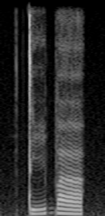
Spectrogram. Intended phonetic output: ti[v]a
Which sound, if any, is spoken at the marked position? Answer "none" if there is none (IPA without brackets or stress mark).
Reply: b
